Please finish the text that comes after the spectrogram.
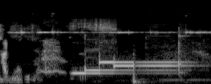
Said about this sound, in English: and it hit the doorbell.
